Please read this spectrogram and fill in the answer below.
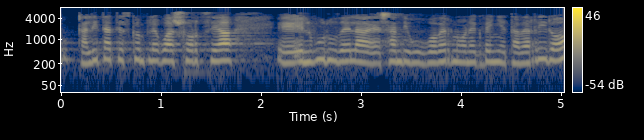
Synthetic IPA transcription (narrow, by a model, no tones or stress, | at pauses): kalit̪at̪e̞sko̞emple̞ɣ̞oaso̞ɾt͡se̞aelβuɾuðe̞lae̞sand̪iɣ̞uɣo̞β̞e̞ɾnuone̞kbe̞jɲe̞t̪aβe̞riɾo̞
